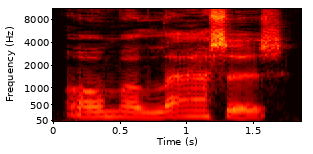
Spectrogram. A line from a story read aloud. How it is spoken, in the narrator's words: Peter sobbed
